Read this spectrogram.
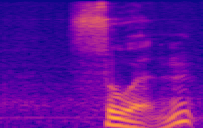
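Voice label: "sun3", Chinese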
